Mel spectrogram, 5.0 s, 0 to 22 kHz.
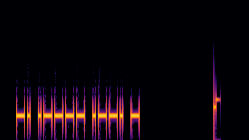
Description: Morse code, heard as a keyed tone, about 22 wpm, 700 Hz. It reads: N1PT
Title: USA Call Signs - 4 Characters - 2x Character Spacing - 22wpm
